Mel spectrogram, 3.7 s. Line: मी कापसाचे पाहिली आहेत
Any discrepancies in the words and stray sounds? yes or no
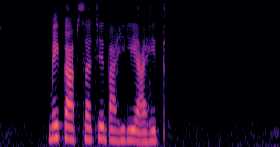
no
